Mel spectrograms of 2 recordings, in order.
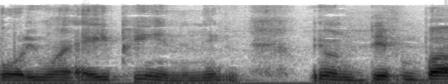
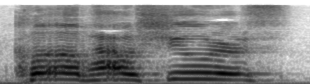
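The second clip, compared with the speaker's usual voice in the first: mocking; 12 semitones higher, 5 dB louder, much slower than usual. Real, not acted. Mocking exclamation, drawn out.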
